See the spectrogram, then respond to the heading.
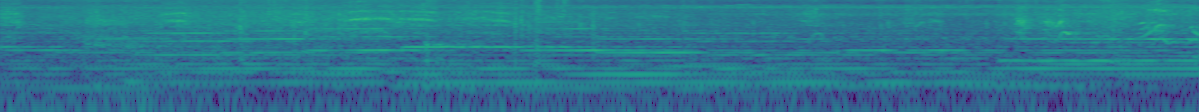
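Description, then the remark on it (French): Steady rain patters down through rustling leaves in a continuous, even hiss, with faint bird chirps now and then over a low sustained hum. “Tu entends tous ces sons autour de toi. Le chant des oiseaux, le craquement des branches, le bruit des feuilles, la pluie qui tombe.”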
